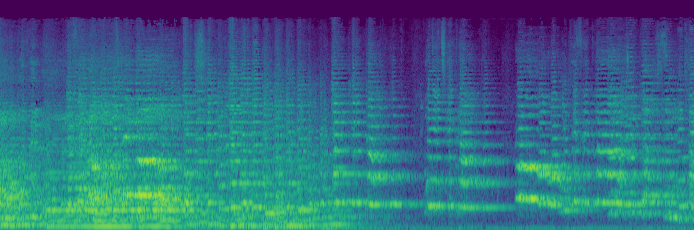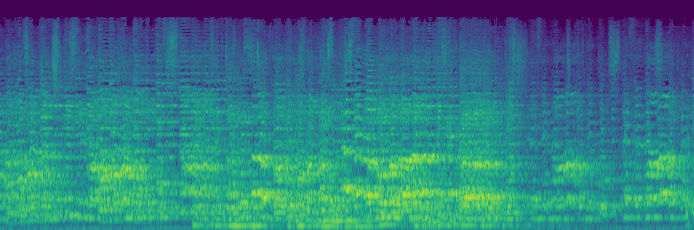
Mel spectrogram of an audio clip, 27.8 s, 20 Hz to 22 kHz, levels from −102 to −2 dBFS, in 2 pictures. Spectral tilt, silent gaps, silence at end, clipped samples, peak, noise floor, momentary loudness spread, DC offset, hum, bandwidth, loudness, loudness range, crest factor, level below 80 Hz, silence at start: -5.5 dB/octave; none; 0 s; under 0.1%; -4 dBFS; -44 dBFS; 14 LU; under 0.1%; none; 15.5 kHz; -22 LUFS; 10 LU; 18 dB; -50 dBFS; 0 s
